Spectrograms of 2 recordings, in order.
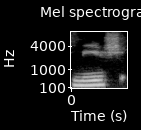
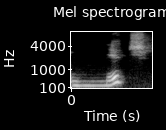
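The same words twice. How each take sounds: First: The word ends in 'eesh', not rhyming with 'riches'. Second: The word rhymes with 'itch', like 'riches'. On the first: The speaker calls it right. "I'm pretty sure that it's niche" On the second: The speaker calls it wrong. "That's why I always want to say niche"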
